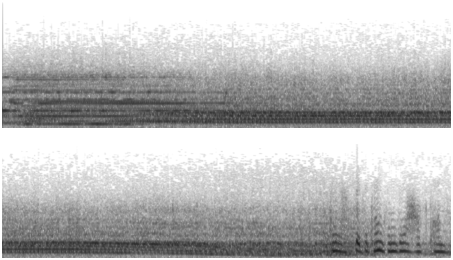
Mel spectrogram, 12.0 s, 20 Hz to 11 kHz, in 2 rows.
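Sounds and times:
car engine running with a low droning hum: 0.2 - 11.9.

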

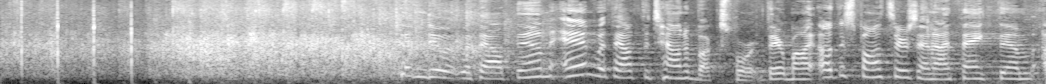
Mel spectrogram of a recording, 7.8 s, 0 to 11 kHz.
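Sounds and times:
audience applause: 0.0 - 3.9
speech: 3.1 - 7.8.

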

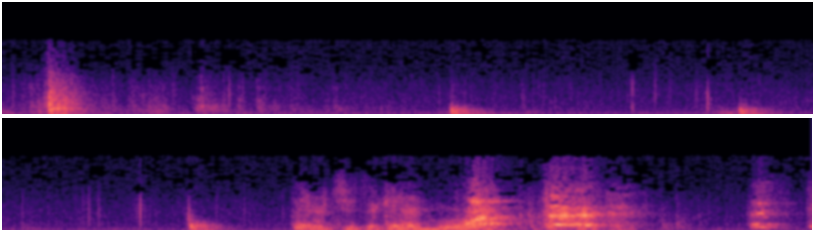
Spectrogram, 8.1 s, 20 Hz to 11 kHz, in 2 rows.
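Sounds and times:
door swinging shut with a solid thud: 0.1 - 0.6, 2.2 - 2.6, 3.6 - 4.0, 5.0 - 5.3
soft knocks on a door: 2.2 - 2.6, 3.6 - 4.0, 5.0 - 5.2
speech: 5.5 - 7.3.

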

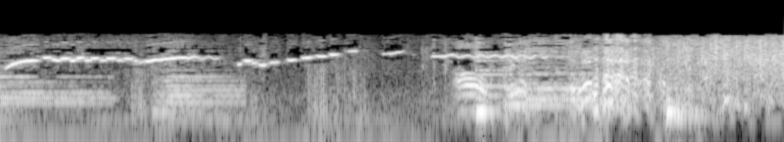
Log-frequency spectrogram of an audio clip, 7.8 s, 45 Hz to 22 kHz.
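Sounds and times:
person whistling a melodic tune: 0.0 - 5.5
faint harmonic backing: 0.0 - 7.0
laughter: 5.7 - 7.7.

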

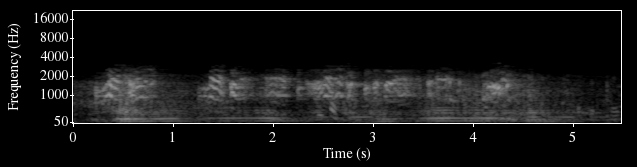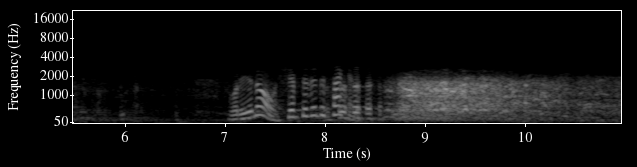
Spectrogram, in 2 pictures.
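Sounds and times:
laughter: 0.0 - 6.2, 7.9 - 10.9
heavy pigeon clucking and squawking while struggling to take off: 0.2 - 5.0
speech: 7.0 - 9.3.

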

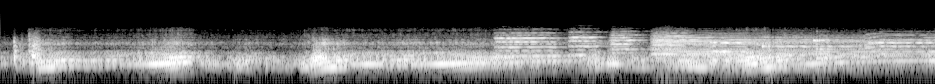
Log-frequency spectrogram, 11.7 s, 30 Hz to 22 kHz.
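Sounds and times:
car engine rumbling and revving while driving through downtown Bangkok streets: 0.0 - 11.6
horn-like blasts: 6.2 - 11.6.

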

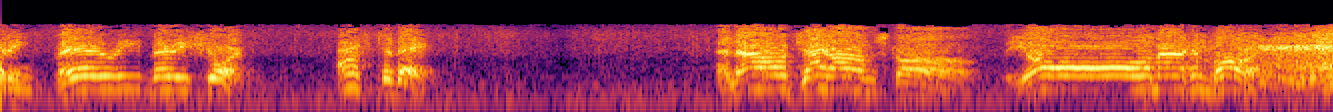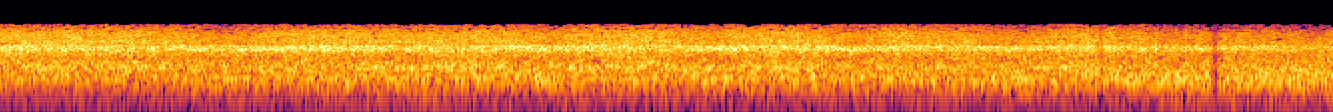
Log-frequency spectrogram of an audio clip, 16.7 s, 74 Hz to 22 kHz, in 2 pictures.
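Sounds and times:
speech: 0.0 - 2.8, 4.5 - 8.4
tremendous waterspout whirling over the ocean: 6.3 - 16.6.

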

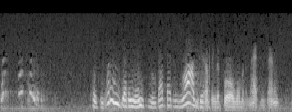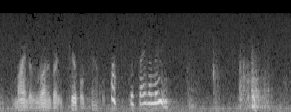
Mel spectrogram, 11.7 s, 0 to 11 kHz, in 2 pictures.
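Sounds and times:
speech: 1.8 - 9.4
door opening with a heavy rattling clunk: 10.6 - 11.4.

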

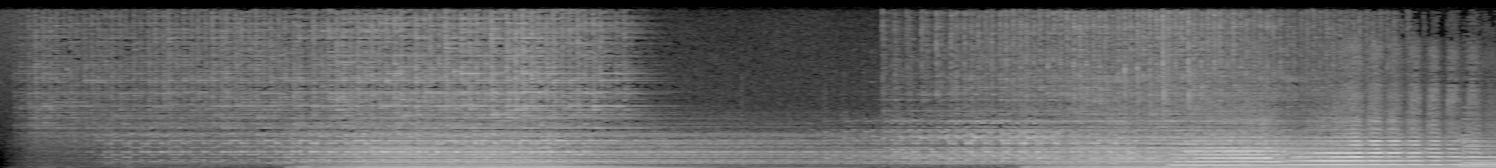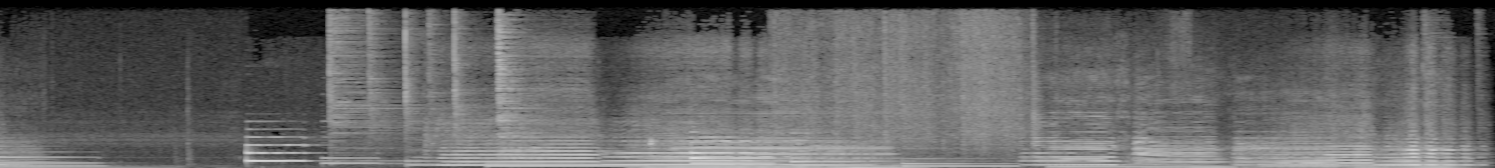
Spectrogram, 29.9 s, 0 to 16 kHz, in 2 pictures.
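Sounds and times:
string quartet playing a fourth movement: 2.8 - 8.5, 10.2 - 16.2, 19.0 - 29.9.

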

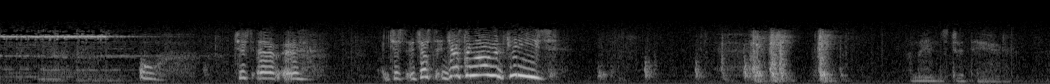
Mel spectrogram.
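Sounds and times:
doorbell ringing: 0.0 - 1.4
speech: 2.4 - 6.1.

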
